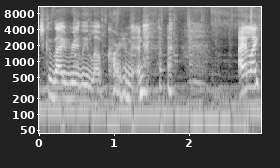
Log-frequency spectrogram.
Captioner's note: laughs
